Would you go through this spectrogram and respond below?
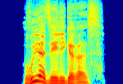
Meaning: strong/mixed nominative/accusative neuter singular comparative degree of rührselig
- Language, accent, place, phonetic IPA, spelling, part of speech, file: German, Germany, Berlin, [ˈʁyːɐ̯ˌzeːlɪɡəʁəs], rührseligeres, adjective, De-rührseligeres.ogg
